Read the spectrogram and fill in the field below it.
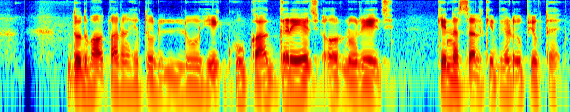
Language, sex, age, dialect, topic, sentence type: Magahi, male, 18-24, Western, agriculture, statement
